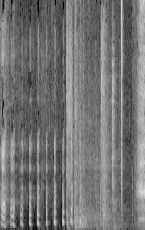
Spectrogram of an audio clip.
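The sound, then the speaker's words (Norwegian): A drawer slides open with a quick run of evenly spaced clacks from its runners, followed by a scraping, rustling rush as it pulls fully out. “Han bor borti denne skuffen her.”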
